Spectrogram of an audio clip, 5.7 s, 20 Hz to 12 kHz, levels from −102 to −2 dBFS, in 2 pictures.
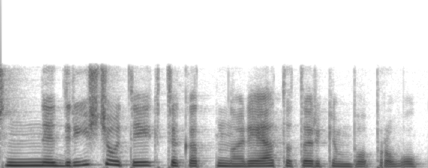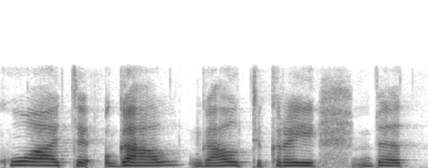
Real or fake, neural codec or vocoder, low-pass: real; none; 7.2 kHz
